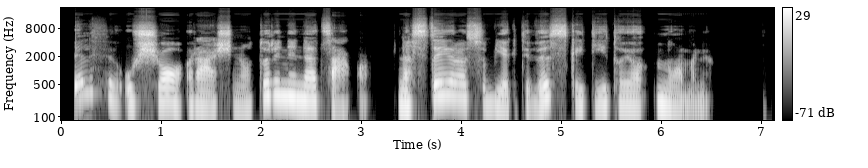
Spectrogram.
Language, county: Lithuanian, Klaipėda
